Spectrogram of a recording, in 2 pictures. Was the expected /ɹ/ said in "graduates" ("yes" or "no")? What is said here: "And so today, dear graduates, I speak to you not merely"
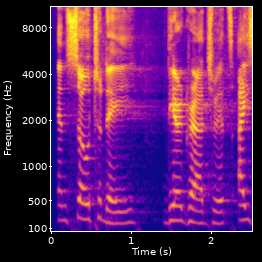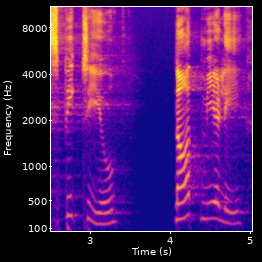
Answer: yes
